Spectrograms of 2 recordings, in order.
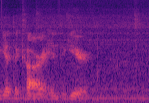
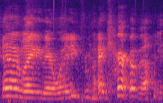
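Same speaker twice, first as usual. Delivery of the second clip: high, laughing between phrases; amused real laughter; 10 semitones higher than usual. Real, not acted. Laughing at toll story.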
